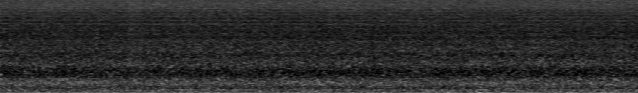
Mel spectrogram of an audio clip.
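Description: Waterfall: a steady rush of water pouring over rock ledges into a pool.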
